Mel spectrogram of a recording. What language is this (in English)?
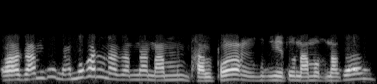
Assamese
